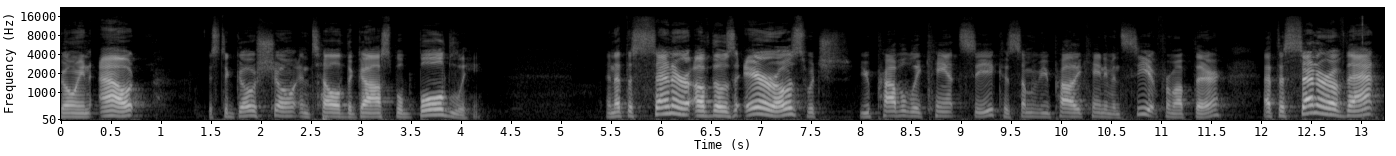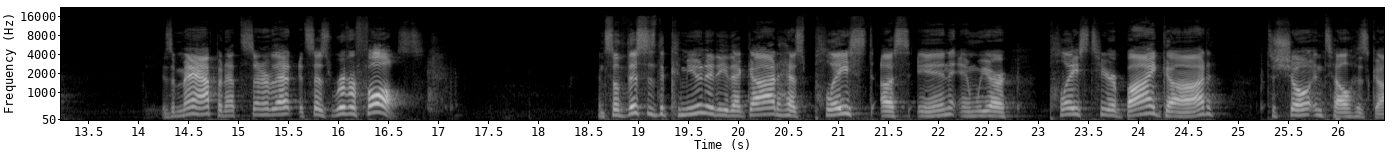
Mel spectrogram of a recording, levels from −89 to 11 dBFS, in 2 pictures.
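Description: Nothing stood out as a technical fault anywhere in the audio on listening.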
